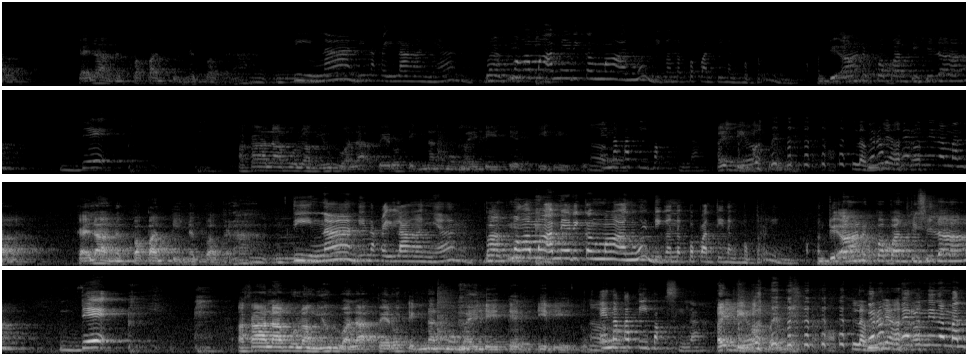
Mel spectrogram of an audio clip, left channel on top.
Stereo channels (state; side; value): quieter; left; 22.7 dB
